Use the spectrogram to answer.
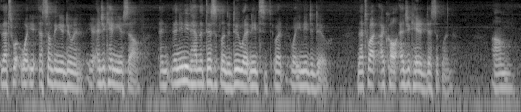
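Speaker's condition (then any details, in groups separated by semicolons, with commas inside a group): Parkinson's disease; left foot dystonia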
